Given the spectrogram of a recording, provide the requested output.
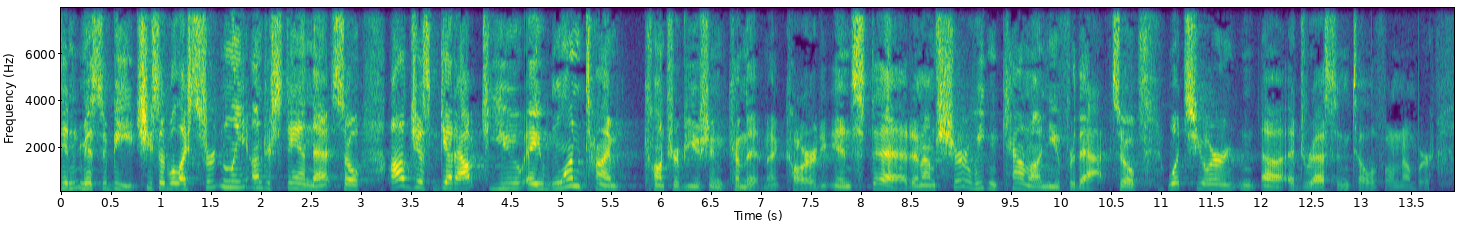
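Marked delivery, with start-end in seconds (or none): none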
